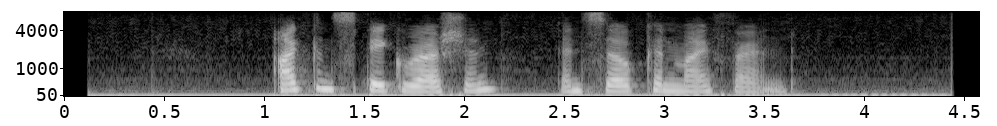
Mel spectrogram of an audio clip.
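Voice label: can, American English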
